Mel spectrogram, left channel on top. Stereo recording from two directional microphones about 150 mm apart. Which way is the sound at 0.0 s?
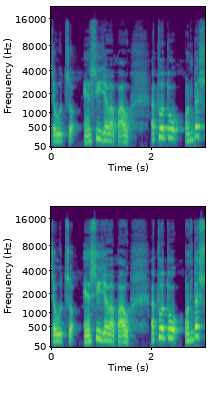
15° right (ahead or behind).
